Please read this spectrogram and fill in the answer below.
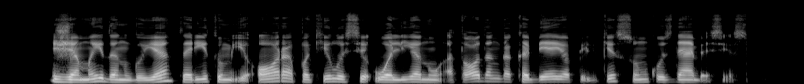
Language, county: Lithuanian, Panevėžys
